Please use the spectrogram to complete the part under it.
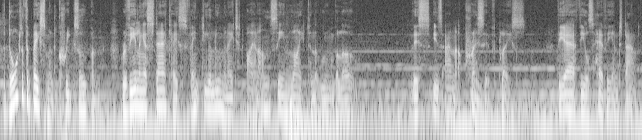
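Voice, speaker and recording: Guy acting ominous male game narrator, low voice, stern and measured, music behind. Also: natural voice. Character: stern, foreboding narrator warning against a manipulative princess. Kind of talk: video game scripted narration.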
